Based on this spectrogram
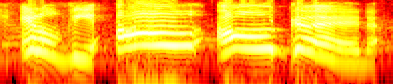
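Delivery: very high, top-of-range, swooping sing-song voice. Speaker acts out what Daisy says, imitating Daisy, very high voice. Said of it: "This is the highest I can do my voice right now".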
